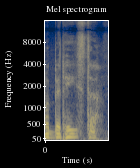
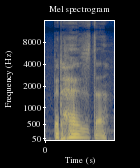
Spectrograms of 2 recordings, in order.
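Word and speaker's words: Bethesda: I hang out with people online and they pronounce it differently I pick up words pretty easily yeah now I've heard people call a bit Easter which it can be read that way as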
